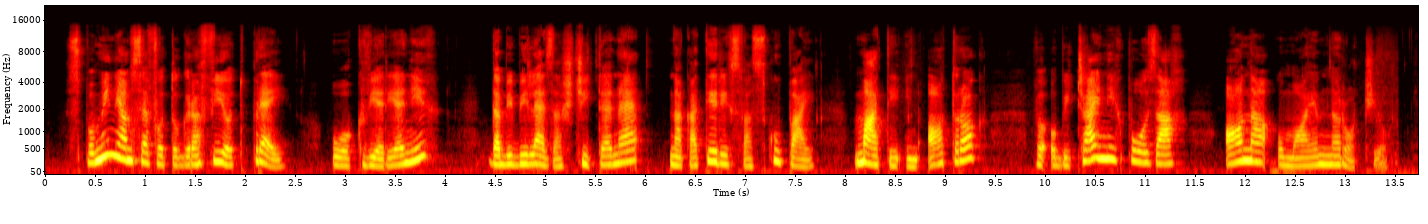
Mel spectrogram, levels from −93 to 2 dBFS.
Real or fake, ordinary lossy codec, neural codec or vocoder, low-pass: real; AAC, 48 kbps; none; 14.4 kHz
